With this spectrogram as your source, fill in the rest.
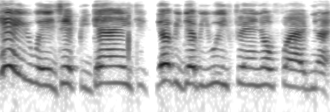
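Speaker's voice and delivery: put-on high, squeaky, eager little-kid voice. Imitating how a channel started in two thousand six would sound: squeaky little kid voice. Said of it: "squeaker-voiced little kid".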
